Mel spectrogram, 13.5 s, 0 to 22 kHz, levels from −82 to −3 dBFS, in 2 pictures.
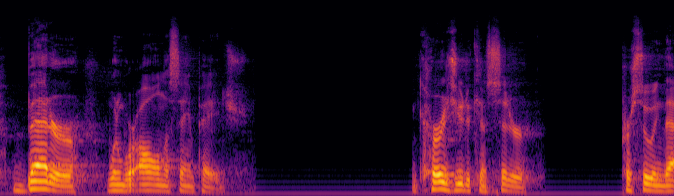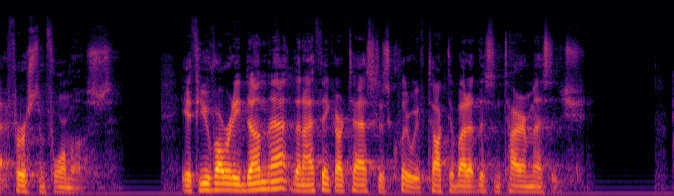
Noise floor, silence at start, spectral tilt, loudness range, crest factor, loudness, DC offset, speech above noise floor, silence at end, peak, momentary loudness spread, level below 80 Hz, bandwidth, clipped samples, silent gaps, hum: -57 dBFS; 0 s; -5.5 dB/octave; 5 LU; 22 dB; -22 LUFS; under 0.1%; 35 dB; 0.95 s; -2 dBFS; 19 LU; -56 dBFS; 15 kHz; under 0.1%; none; none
